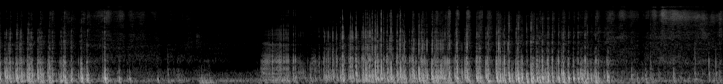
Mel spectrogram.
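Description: Long dark-painted nails scratch and grip a large, flat, hollow printed cardboard retail box for a pink gaming headset held against the chest. The result is a dense run of quick, papery scraping and scratching with low, hollow body, dropping to a quieter stretch briefly around two seconds before the rustling texture picks back up and continues to the end.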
